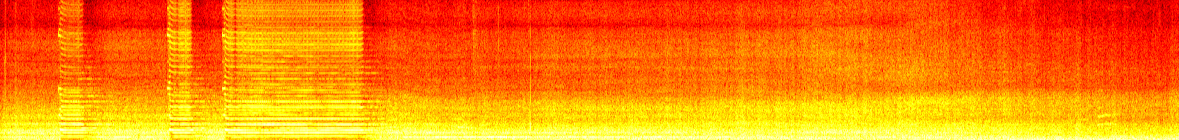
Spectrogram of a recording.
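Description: A horn sounds three blasts, two short and then a long one of about three seconds, as a high-rail truck leading a freight train approaches. The train then rolls past with a steady rumble and wheel clatter.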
